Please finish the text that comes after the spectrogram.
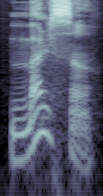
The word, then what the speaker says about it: malsain: Malsain. A-I-N together, it's a nasal and it's un.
